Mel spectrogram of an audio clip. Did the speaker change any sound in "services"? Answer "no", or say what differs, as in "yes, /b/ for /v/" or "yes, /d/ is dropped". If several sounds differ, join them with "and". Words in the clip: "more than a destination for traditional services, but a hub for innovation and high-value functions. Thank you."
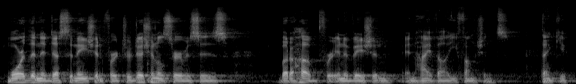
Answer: no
